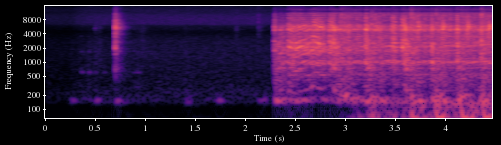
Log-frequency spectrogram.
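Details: Honda XR400 cold start at -5°C, stock automatic cam chain tensioner fails to hold chain tension: fast steady tick about four per second over cold idle, nearly vanishing when warm; cold-start engine ticking, likely slack cam chain.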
